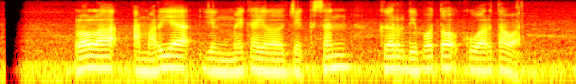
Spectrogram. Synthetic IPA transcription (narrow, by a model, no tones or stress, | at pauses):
lɔlaʔamaɾiad͡ʒɨŋmɛkaild͡ʒɛksɔnkɨrdipɔt̪ɔkuwart̪awa̰n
